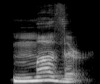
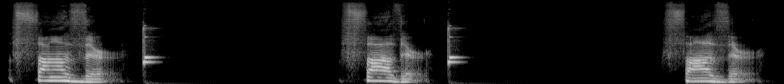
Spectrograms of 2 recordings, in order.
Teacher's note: esse é o primeiro som do TH, o que faz a garganta vibrar.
